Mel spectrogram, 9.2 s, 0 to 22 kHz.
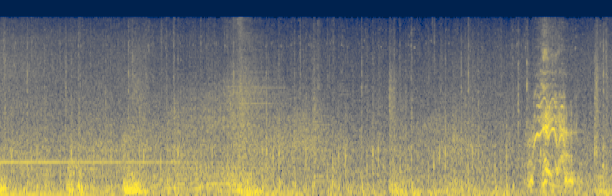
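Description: Roach, the horse in the video game The Witcher 3, whinnies and trots: faint clip-clopping hooves with soft rustling, then a clear, close whinny bursts out near the end.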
